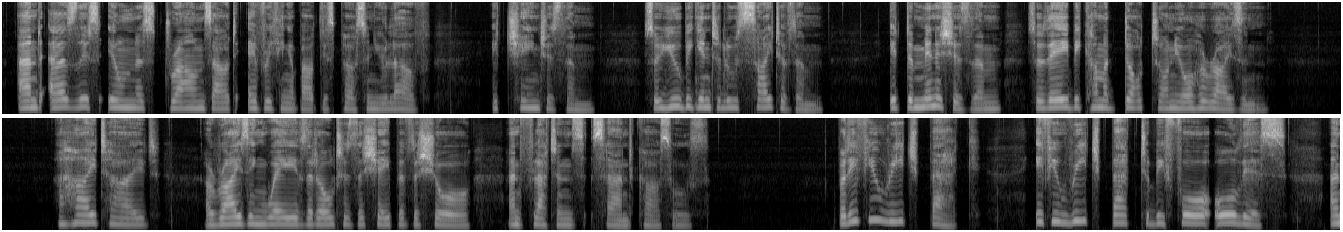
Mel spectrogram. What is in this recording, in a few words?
Audiobook Factual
